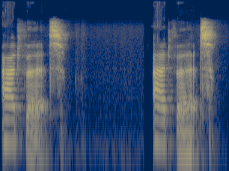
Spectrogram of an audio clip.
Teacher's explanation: there are two syllables and the stress is on the first syllable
